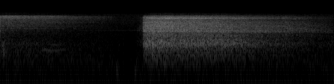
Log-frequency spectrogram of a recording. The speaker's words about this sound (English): relax and take a few deep breaths in through the nose, out through the mouth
